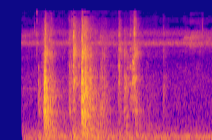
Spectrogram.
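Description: A dog nosing at a hole in loose dirt, making four short raspy noises within about a second, the first two the loudest.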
